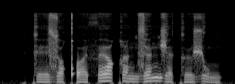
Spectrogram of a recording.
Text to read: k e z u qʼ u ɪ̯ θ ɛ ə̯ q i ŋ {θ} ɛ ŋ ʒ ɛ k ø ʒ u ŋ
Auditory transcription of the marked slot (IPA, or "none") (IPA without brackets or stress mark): z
